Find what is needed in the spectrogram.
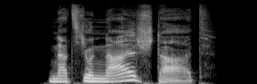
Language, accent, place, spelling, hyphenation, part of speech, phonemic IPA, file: German, Germany, Berlin, Nationalstaat, Na‧ti‧o‧nal‧staat, noun, /nat͡si̯oˈnaːlˌʃtaːt/, De-Nationalstaat.ogg
- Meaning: nation-state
